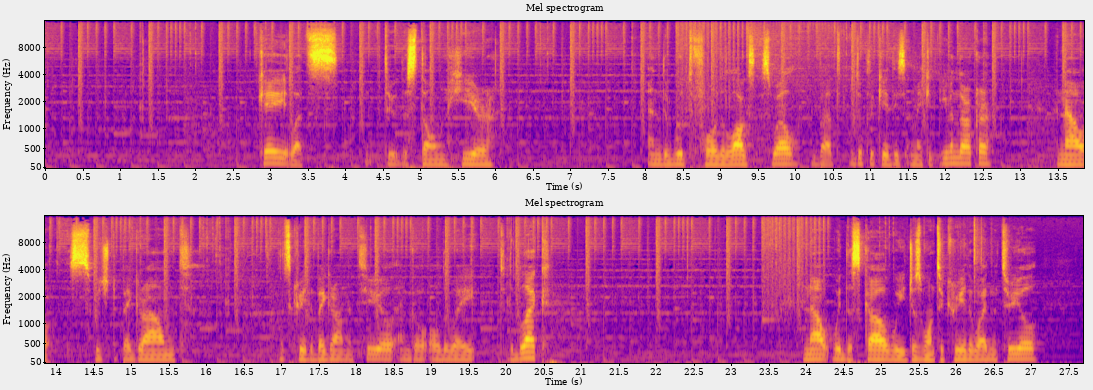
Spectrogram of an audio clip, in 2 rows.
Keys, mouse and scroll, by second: 1.9 click, 3.8-5.3 drag, 5.3-6.6 middle drag, 6.6 click, 8.6-12.4 drag, 13.9 click, 15.0 click, 15.9 click, 16.0-18.8 drag, 20.0-23.5 middle drag, 23.5 click, 24.5 click, 24.9 click, 25.0-27.7 drag.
